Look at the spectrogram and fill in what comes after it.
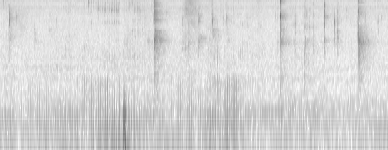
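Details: Daddy, a pet cat at the litter tray after a meal, purrs in a low continuous rumble that swells in pulses around the middle, broken by sharp snapping clicks and a thud in a small indoor room.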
